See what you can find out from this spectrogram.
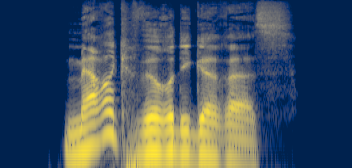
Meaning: strong/mixed nominative/accusative neuter singular comparative degree of merkwürdig
- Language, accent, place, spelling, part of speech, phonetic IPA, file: German, Germany, Berlin, merkwürdigeres, adjective, [ˈmɛʁkˌvʏʁdɪɡəʁəs], De-merkwürdigeres.ogg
